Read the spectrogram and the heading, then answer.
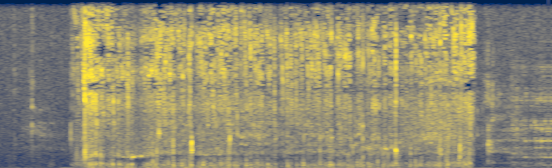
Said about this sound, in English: Hang on. I'm gonna just take a nice... Nice big ol' rip of my bong.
